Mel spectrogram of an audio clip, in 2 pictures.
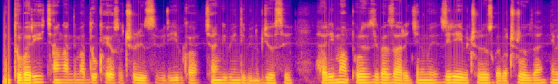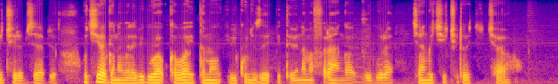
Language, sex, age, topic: Kinyarwanda, male, 18-24, finance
